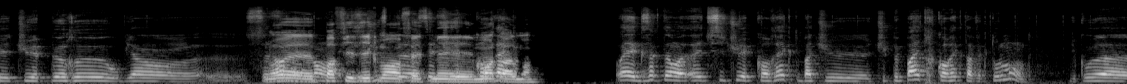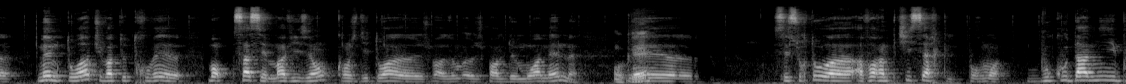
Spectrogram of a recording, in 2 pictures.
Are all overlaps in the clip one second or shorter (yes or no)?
no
